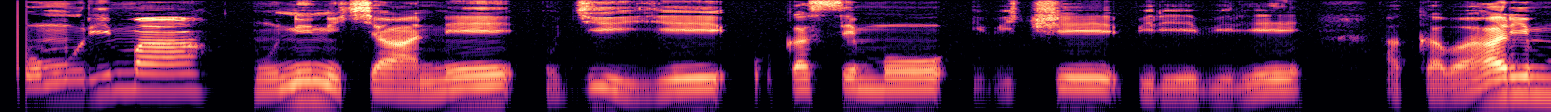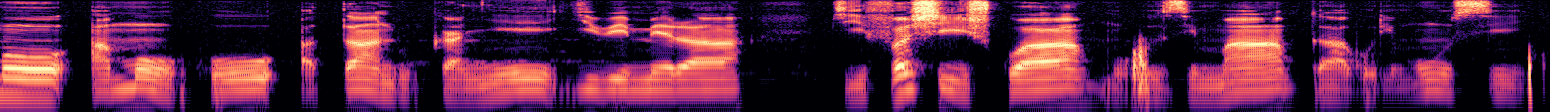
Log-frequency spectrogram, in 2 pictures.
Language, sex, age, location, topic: Kinyarwanda, male, 25-35, Kigali, agriculture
